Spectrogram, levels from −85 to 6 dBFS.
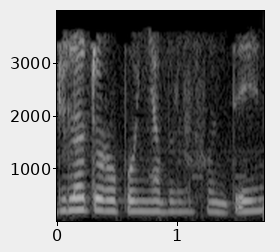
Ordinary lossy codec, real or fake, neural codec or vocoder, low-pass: MP3, 24 kbps; real; none; 3.6 kHz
